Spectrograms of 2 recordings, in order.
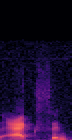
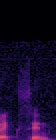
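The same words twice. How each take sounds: First: The stress is on the first syllable. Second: The stress is on the last syllable. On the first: It is used as a noun. "first syllable if you stress" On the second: It is used as a verb. "last syllable if you stress"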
